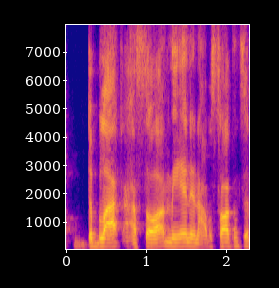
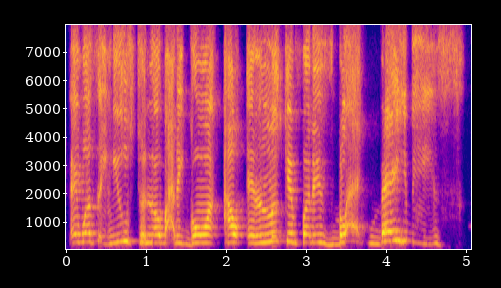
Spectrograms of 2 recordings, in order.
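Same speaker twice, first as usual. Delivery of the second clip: high, strained voice through tears; pushing words out while crying; tearful; 8 semitones higher than usual. Real, not acted. Still grieving, voice strained high.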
